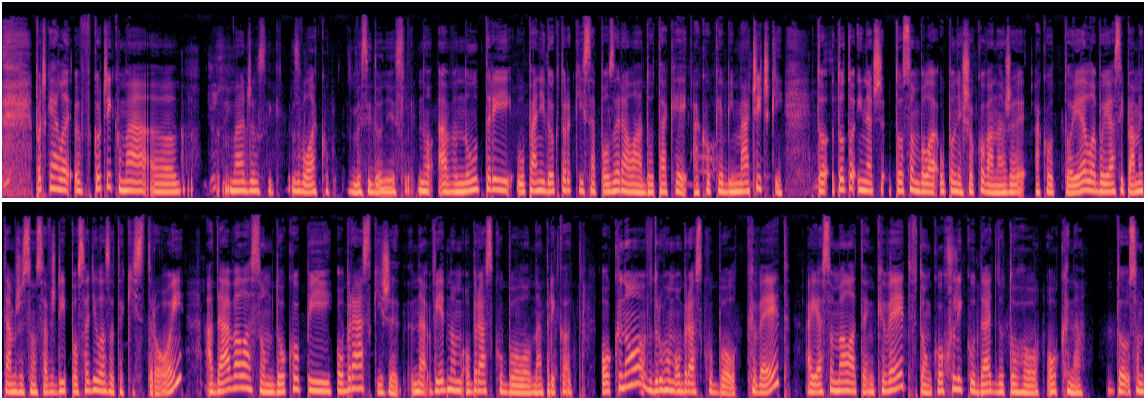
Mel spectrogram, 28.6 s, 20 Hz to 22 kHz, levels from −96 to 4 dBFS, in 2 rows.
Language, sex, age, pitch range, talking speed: Slovak, female, 40-59, 155-190 Hz, 175 wpm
